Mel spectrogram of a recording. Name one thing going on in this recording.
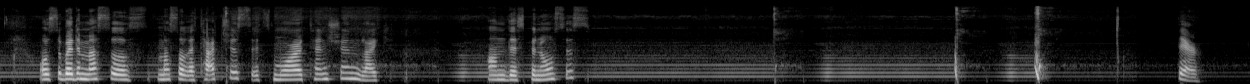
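A suction pump hums steadily.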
